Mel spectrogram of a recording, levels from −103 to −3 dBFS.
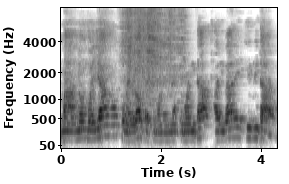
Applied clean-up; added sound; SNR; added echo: classical method WPE with log-MMSE.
